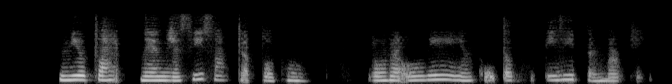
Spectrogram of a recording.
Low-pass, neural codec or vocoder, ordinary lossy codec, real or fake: 10.8 kHz; codec, 44.1 kHz, 0.9 kbps, DAC; MP3, 96 kbps; fake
